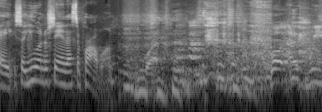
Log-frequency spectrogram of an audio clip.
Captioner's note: audience laughing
